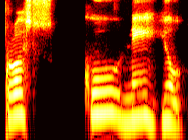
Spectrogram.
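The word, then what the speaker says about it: προσκυνέω: Bacanya tuh proskuneo.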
